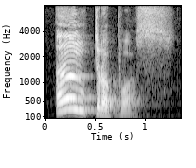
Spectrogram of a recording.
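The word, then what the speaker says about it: ἄνθρωπος: em terceiro a senhora antropos ele essa palavra leva um acento agudo na antepenúltima sílaba ante penúltima sílaba leva umas uma inspiração suave oa o alfa ele não é não modifica a pronúncia de limã antropos é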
